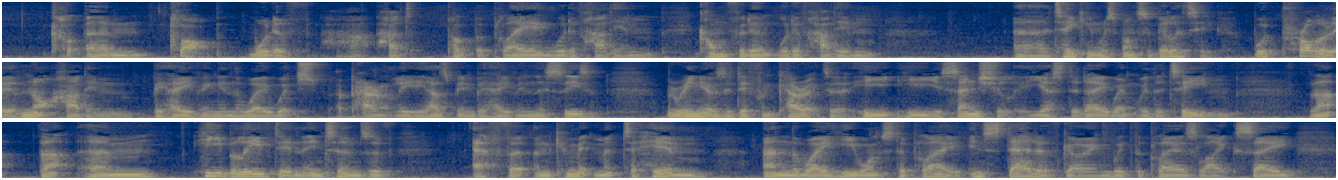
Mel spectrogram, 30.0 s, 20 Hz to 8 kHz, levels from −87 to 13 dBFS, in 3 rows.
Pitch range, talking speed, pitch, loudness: 90-105 Hz, 160 wpm, 100 Hz, -24 LUFS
